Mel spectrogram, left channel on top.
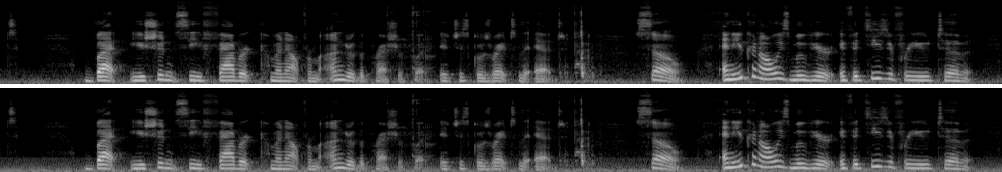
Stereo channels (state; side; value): noise; right; hum, 15 dB below the sound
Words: But you shouldn't see fabric coming out from under the pressure foot. It just goes right to the edge. So, and you can always move if it's easier for you to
